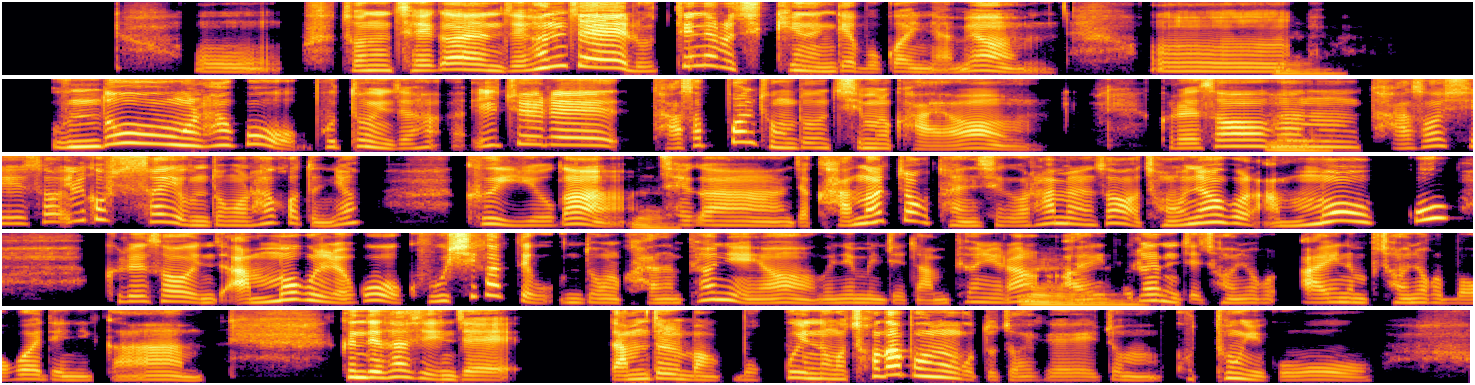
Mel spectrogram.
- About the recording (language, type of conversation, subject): Korean, advice, 여행이나 주말 일정 변화가 있을 때 평소 루틴을 어떻게 조정하면 좋을까요?
- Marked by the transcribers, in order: in English: "gym을"; other background noise; tapping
